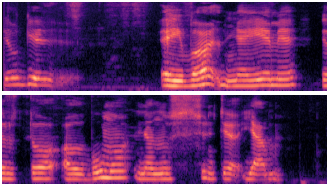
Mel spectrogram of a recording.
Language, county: Lithuanian, Vilnius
